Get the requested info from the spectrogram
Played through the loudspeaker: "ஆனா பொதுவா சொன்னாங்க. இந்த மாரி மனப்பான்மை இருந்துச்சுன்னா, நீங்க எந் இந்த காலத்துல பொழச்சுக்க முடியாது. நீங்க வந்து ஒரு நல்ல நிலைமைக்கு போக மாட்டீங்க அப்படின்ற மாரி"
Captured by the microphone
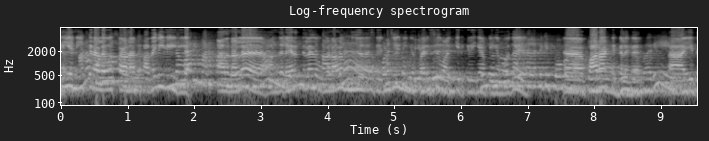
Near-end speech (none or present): present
